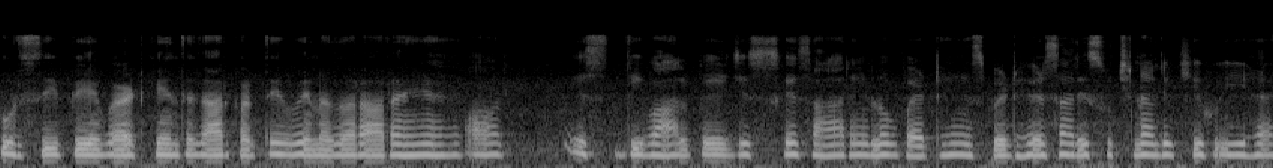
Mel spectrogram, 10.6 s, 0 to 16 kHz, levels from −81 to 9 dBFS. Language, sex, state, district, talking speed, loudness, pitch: Hindi, female, Uttar Pradesh, Hamirpur, 155 wpm, -26 LUFS, 200 Hz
